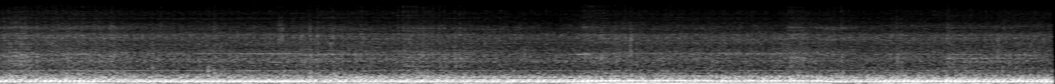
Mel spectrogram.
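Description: Jeep Wrangler Rubicon's engine running at low revs as it crawls over the trail, steady, with a slight change in pitch about six seconds in.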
